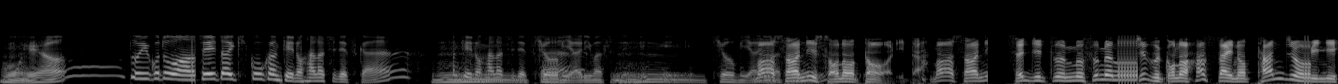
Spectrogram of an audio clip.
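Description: At 1.92 s a 30 ms gap is filled by repeating the last packet, a packet loss concealment that fits 30 ms packets. The repeats recur at 5.52 s (60 ms), 7.68 s (30 ms), 11.19 s (the longest, 180 ms) and 13.05 s (60 ms). The single repeats sound like a small blip, while the multi-packet runs sound like a brief robotic stutter, buzzing near 33 Hz. On the waveform, identical blocks sit side by side with step discontinuities between them.

From 4.53 s to 9.87 s a doubled audio track runs underneath: a full-band copy about 5 dB quieter and roughly 2 s late, dry and without room colour. It likely comes from a second, slower capture path. It switches on and off abruptly, and the spectrogram shows the same patterns shifted about 2 s.

The G.711 telephone band limit at 4 kHz stays visible throughout.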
